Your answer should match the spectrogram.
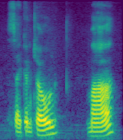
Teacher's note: So it's a tone, as we see here, you kind of start mid when it comes to the note that you can comfort being important here, important element you can comfortably have as a beginning, ma, and then it goes up. Ma, ma, very quickly, all the way up to a high pitch.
